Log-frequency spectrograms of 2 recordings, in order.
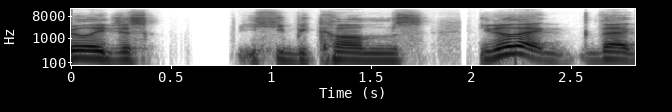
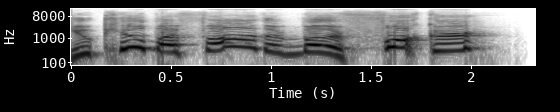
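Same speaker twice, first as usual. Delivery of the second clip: spoken in very high voice. Retelling a film scene where Roderick avenges his father: imitating Roderick's delivery. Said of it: "That's how he says it".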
